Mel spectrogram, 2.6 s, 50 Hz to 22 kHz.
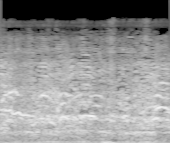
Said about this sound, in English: Cheers from Israelis watching on an outdoor screen in Tel Aviv, the three looking gaunt and frail, all taken when Hamas attacked Israel on October 7th.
